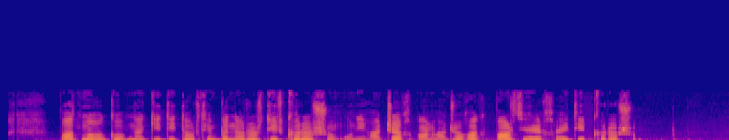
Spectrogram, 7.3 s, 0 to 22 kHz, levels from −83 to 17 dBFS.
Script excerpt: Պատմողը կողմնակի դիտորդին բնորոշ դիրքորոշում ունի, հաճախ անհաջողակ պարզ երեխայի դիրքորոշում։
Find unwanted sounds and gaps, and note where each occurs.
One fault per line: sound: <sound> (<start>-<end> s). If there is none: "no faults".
sound: dropout (5.8-5.9 s)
